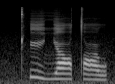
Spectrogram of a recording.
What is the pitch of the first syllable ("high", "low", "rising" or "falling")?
falling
